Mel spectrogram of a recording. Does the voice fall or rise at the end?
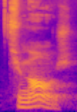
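fall. The voice stays level or falls at the end. It states what someone is doing. "which is an indication"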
